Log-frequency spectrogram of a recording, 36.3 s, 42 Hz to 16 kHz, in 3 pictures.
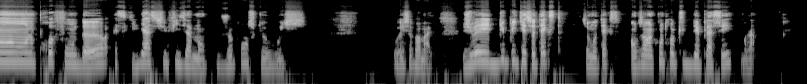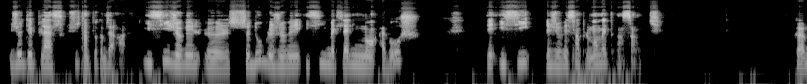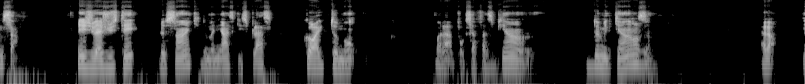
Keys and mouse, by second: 0.6 click, 1.8 click, 8.3 click, 12.0 click, 17.2 click, 19.6 click, 23.8 click, 25.5 click, 26.9 click, 29.0 click, 30.6 middle click, 31.8 middle click, 33.3 click, 35.3 click.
